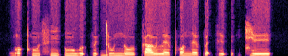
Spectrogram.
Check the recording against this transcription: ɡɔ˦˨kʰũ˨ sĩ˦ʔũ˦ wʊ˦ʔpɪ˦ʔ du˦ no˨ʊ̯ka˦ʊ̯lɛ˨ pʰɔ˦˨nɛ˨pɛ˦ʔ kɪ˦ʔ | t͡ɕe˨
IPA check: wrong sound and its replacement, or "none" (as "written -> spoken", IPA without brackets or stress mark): none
